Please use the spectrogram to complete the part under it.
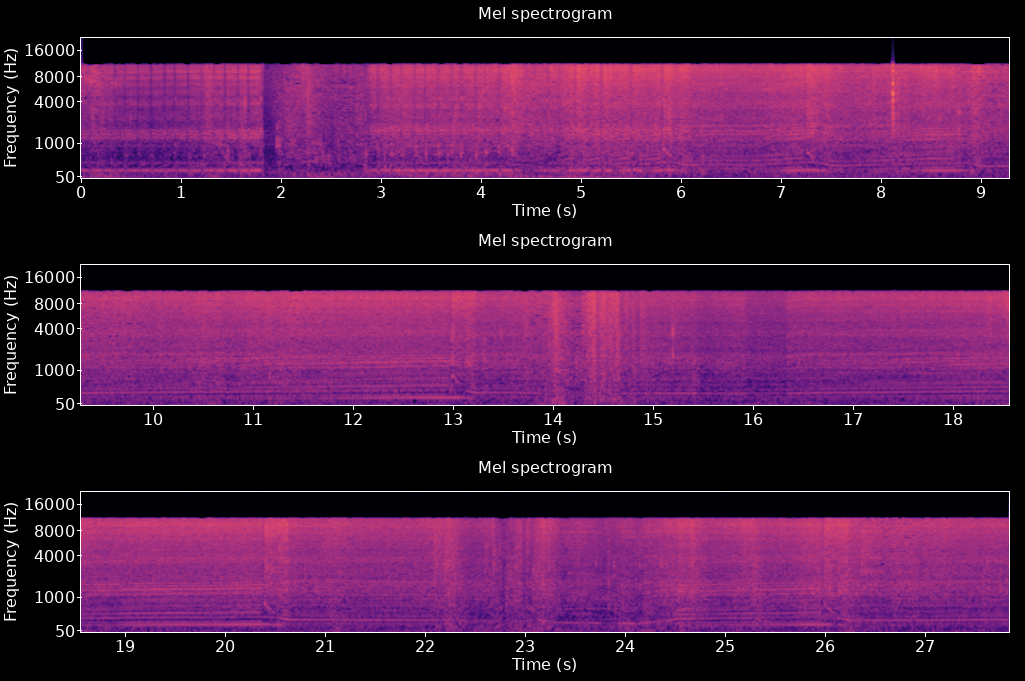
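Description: A racing car engine revs hard, its pitch rising through each gear and dropping at every shift.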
